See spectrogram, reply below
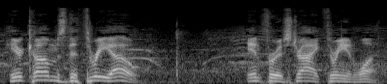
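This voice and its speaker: A man doing live radio play-by-play of a softball game, slipping conversational asides in between pitch calls. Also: lively intonation, measured pace. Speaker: play-by-play announcer. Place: outdoor softball stadium broadcast booth. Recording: loud crowd and outdoor stadium noise. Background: crowd noise.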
